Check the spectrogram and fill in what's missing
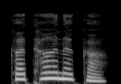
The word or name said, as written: ಕಥಾನಕ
